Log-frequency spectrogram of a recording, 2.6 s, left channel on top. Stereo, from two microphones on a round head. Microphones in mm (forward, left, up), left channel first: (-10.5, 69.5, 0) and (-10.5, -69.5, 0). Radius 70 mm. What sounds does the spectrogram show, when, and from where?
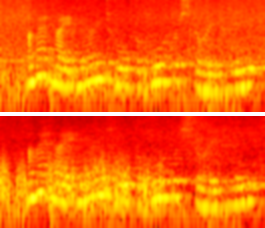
0.3 s a woman speaking: 75° left (ahead or behind), 7 m; by 2.6 s 65° left (ahead or behind), 8 m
